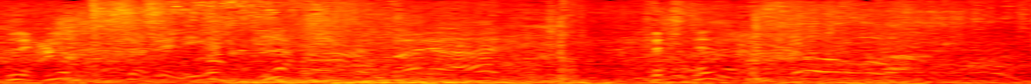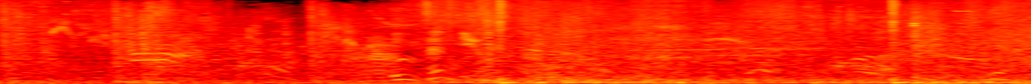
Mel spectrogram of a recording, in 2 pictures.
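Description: Magic spells crackle and whoosh in quick bursts.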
